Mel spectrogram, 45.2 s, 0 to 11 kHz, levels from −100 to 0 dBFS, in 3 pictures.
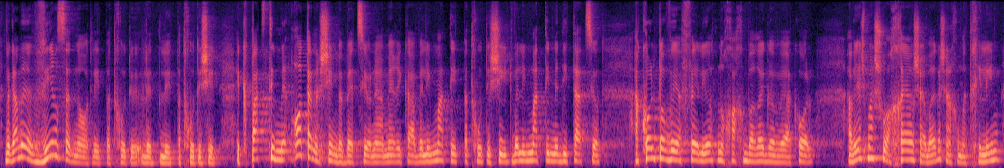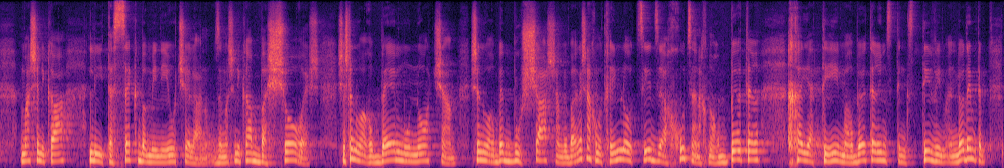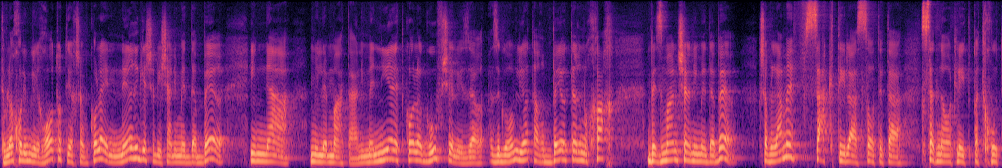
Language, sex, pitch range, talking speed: Hebrew, male, 130-170 Hz, 140 wpm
